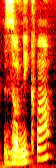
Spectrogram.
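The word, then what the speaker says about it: Sonequa: Soniqua.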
